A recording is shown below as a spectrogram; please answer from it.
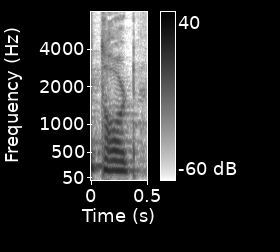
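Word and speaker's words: thought: अब देखिए जो आगे वाली मीनिंग है उसके आखिरी में लिखा है GHT। अगर आपको इंग्लिश में GST लिखा मिले तो उसे पढ़ना है टा, और शुरुआत में लिखा है THOU, इसे पढ़ना है थॉ। आई थॉट, कल मैंने सोचा।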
